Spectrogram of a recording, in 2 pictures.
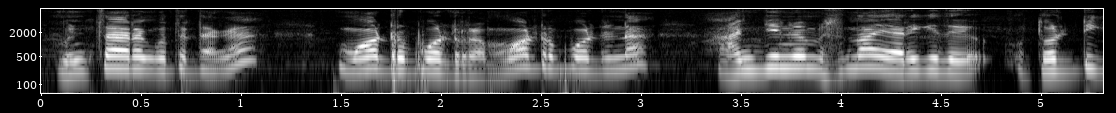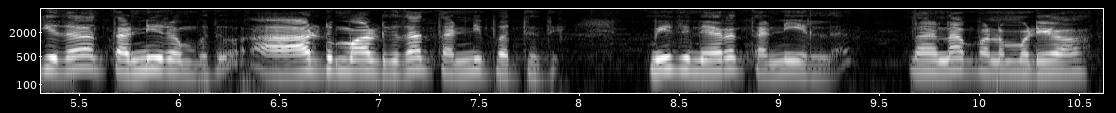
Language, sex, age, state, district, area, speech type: Tamil, male, 60+, Tamil Nadu, Tiruvannamalai, rural, spontaneous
